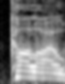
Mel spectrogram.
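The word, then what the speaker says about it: Carlisle: i s l e you don't pronounce the S carile way and that's in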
